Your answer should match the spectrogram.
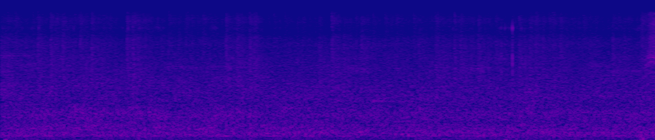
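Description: Steady background hiss of room and microphone noise, with a faint click about five seconds in.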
